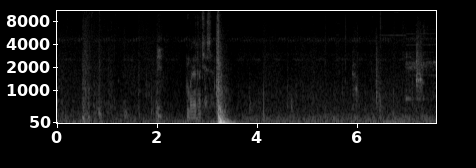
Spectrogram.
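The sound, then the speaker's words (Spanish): A car door is shut by a man after a woman sits down at the wheel: a single loud, solid thud partway through, surrounded by faint chirping insects and soft rustling. “se sienta al volante y él le cierra la puerta.”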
